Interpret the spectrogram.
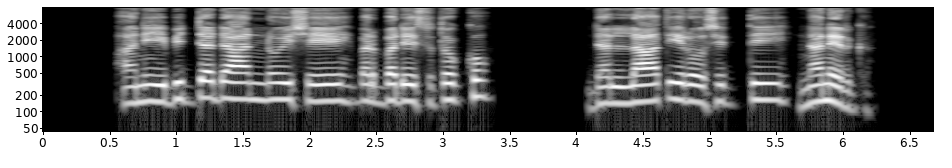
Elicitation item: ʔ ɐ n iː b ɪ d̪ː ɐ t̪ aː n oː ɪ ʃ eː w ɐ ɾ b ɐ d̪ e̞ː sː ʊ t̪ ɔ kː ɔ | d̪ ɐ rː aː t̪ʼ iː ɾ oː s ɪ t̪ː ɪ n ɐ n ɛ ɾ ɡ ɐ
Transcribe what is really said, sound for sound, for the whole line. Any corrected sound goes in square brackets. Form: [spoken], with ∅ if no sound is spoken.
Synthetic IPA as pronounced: ʔ ɐ n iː b ɪ d̪ː ɐ [d̪] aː [nː] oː ɪ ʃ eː [b] ɐ ɾ b ɐ d̪ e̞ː sː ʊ t̪ ɔ kː ɔ | d̪ ɐ [lː] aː t̪ʼ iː ɾ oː s ɪ t̪ː ɪ n ɐ n ɛ ɾ ɡ ɐ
